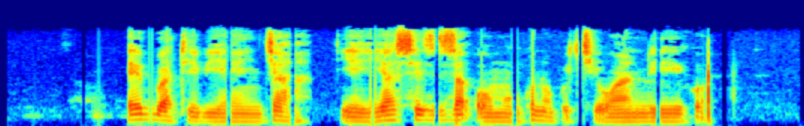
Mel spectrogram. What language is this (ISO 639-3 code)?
lug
